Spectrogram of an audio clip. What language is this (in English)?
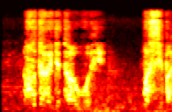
Pashto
